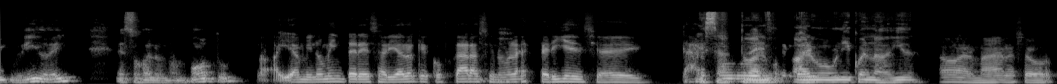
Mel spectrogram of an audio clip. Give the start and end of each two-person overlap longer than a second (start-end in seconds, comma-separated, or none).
6.9-8.4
